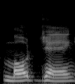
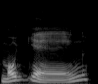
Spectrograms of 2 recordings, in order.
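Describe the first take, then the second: First: The name is said with plain English sounds. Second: The name is said with Swedish-like sounds. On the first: The speaker calls it wrong. "It's not Mojang" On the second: The speaker calls it right. "You say it like you're from Sweden"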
